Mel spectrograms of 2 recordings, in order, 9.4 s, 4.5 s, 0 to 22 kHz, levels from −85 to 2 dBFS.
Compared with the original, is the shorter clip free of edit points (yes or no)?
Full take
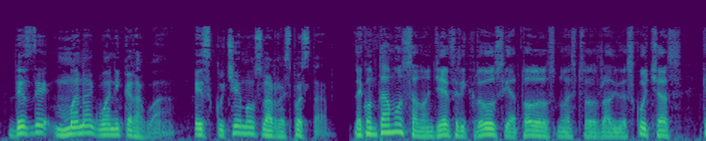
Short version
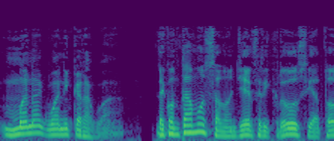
no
